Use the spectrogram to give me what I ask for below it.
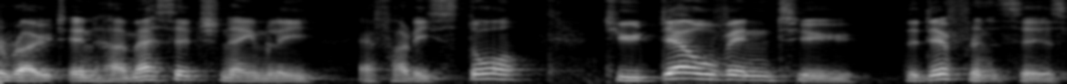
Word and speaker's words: ευχαριστώ: So that's why this would be ευχαριστώ, with the stress on the o at the end.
